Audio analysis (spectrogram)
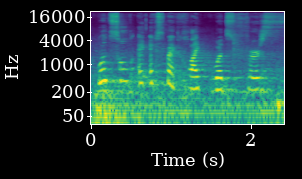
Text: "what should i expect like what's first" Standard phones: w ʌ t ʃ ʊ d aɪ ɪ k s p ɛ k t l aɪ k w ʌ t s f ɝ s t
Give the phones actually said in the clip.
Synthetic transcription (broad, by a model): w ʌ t s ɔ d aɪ ɪ k s p ɛ k t l aɪ k w ʌ t s f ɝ s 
